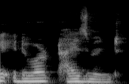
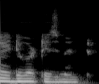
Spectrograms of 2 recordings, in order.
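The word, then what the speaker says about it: advertisement: ہوتا ہے، ٹھیک ہے۔ تو امریکن والے اس کو پڑھیں گے ایڈورٹائزمنٹ، ایڈورٹائز، یہاں پہ ٹائز کا وہ ساؤنڈ نکالیں گے۔ لیکن جب برطانوی اس کو پڑھے گا یا بولے گا تو بولے گا ایڈورٹیزمنٹ۔ تو جو امریکن اسپوکن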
